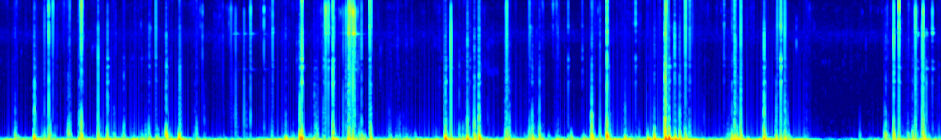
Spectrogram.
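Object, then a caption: Silicone dummy ear, scraped with a steel hook. A steel dental hook scratches inside the ear canal opening of a white, solid, soft silicone dummy ear on a binaural microphone. Close, muffled scraping and rustling come through as a dense stream of low, thumping clicks with brief bright crackles. A quieter pause falls near the end before the scratching resumes.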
